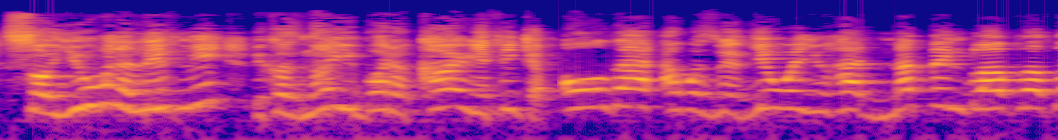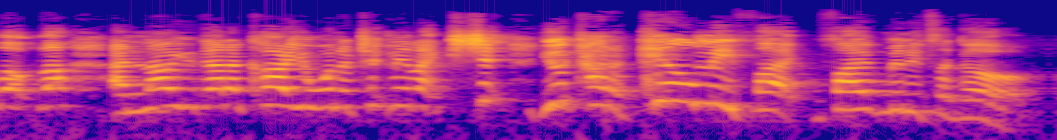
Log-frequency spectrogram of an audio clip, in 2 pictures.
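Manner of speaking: high, ranting retold outburst; worked-up retold accusation; crazy tirade. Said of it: "I was crazy".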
